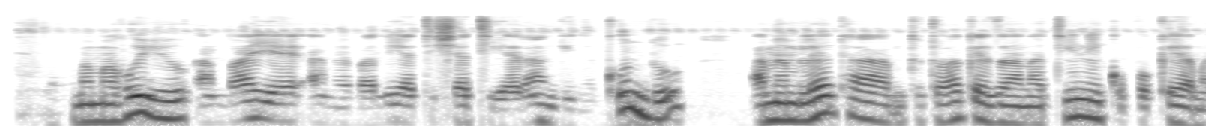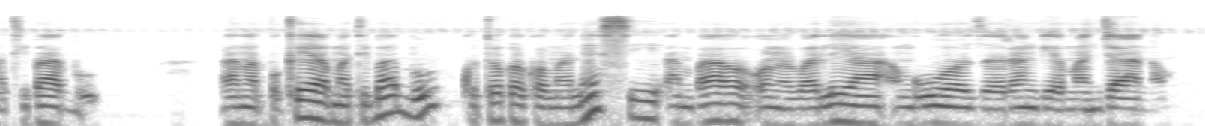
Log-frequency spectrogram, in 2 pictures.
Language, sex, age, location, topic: Swahili, male, 25-35, Kisumu, health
